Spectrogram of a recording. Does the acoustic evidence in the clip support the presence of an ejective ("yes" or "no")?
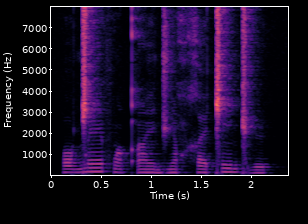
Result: yes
